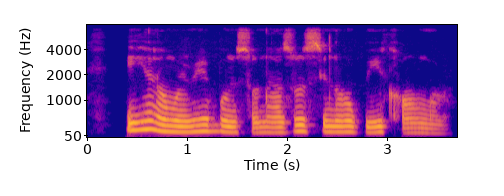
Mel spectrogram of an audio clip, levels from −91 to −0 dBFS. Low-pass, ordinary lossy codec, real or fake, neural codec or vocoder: 7.2 kHz; none; real; none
